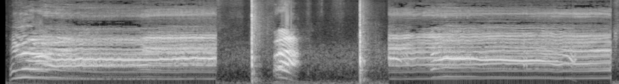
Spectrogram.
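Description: Men letting out long, loud, strained yells of effort, each held for about three seconds, one at the start and one from about five seconds in. Between them come a short gliding grunt and two sharp clicks.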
